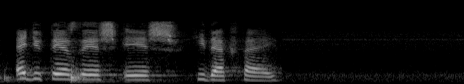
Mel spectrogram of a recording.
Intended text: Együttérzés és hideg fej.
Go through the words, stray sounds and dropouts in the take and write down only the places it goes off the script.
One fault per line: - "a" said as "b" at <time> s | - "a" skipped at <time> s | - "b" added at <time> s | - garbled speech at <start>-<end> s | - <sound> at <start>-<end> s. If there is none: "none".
none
